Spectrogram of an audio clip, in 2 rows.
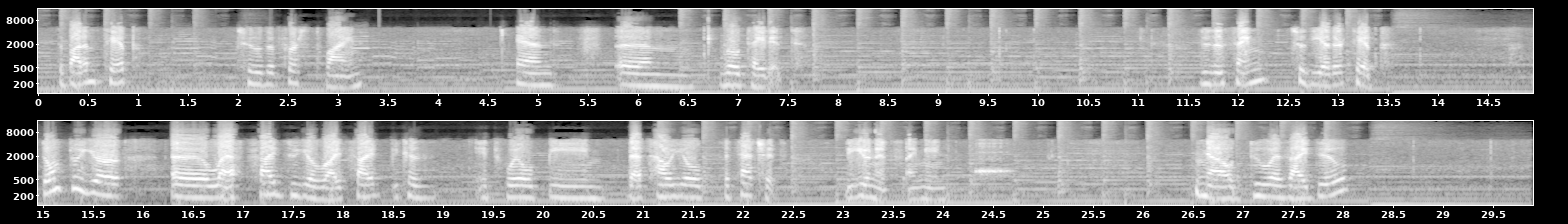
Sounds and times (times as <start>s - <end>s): Music: 0.0s - 29.9s
Speech: 0.2s - 1.0s, 2.0s - 3.3s, 5.8s - 7.7s, 11.7s - 13.6s, 15.0s - 22.4s, 23.0s - 24.1s, 26.6s - 28.1s.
